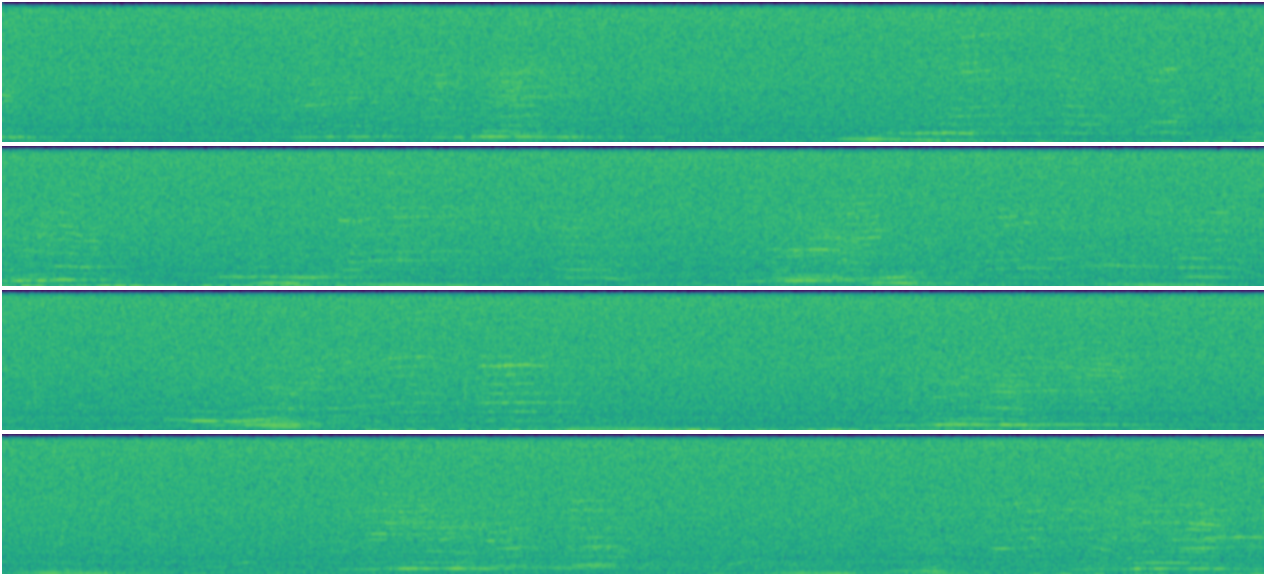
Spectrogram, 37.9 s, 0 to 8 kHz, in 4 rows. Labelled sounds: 2.2	2.5	humpback whale, 2.0 to 2.2 kHz
3.7	4.2	humpback whale, 1.4 to 2.8 kHz
7.2	7.5	humpback whale, 3.9 to 4.1 kHz
9.8	10.2	humpback whale, 1.0 to 1.2 kHz
12.0	12.9	humpback whale, 1.3 to 3.9 kHz
13.6	13.9	humpback whale, 0.90 to 1.1 kHz
15.3	15.7	humpback whale, 1.9 to 2.1 kHz
17.0	18.5	humpback whale, 0.96 to 3.7 kHz
21.7	23.0	humpback whale, 1.4 to 3.8 kHz
26.3	26.6	humpback whale, 1.2 to 1.3 kHz
32.1	33.0	humpback whale, 1.4 to 4.2 kHz
36.9	37.8	humpback whale, 1.4 to 3.1 kHz

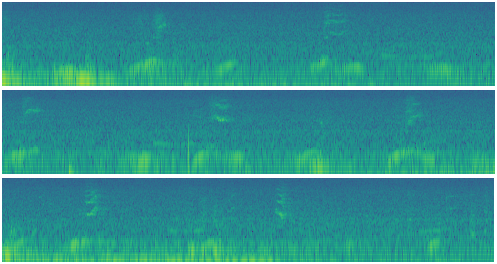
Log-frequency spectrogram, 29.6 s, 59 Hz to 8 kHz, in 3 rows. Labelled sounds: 3.1	3.4	humpback whale, 1.7 to 2.4 kHz
6.5	6.9	humpback whale, 1.2 to 3.9 kHz
10.3	10.7	humpback whale, 2.2 to 5.0 kHz
14.0	14.5	humpback whale, 1.2 to 3.6 kHz
19.0	19.3	humpback whale, 1.4 to 2.0 kHz
21.3	21.7	humpback whale, 0.86 to 2.5 kHz
25.2	25.5	humpback whale, 0.80 to 2.1 kHz
28.6	28.8	humpback whale, 2.4 to 2.8 kHz

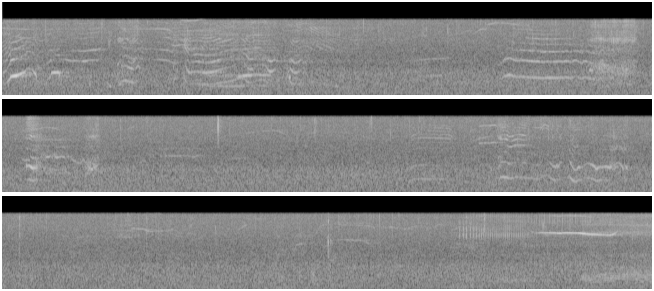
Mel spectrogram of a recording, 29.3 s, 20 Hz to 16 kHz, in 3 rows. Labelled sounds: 0.0	5.0	killer whale, Bigg's (transient), 0.78 to 7.8 kHz
6.4	6.7	killer whale, Bigg's (transient), 1.6 to 1.7 kHz
7.3	11.2	killer whale, Bigg's (transient), 0.78 to 6.8 kHz
12.2	12.5	killer whale, Bigg's (transient), 1.5 to 1.7 kHz
13.3	14.0	killer whale, Bigg's (transient), 3.8 to 4.5 kHz
15.9	17.7	killer whale, Bigg's (transient), 0.94 to 5.6 kHz
18.5	19.2	killer whale, Bigg's (transient), 0.88 to 2.4 kHz
21.4	22.0	killer whale, Bigg's (transient), 3.7 to 7.8 kHz
24.4	25.1	killer whale, Bigg's (transient), 2.2 to 5.1 kHz
27.4	28.7	killer whale, Bigg's (transient), 3.2 to 7.2 kHz

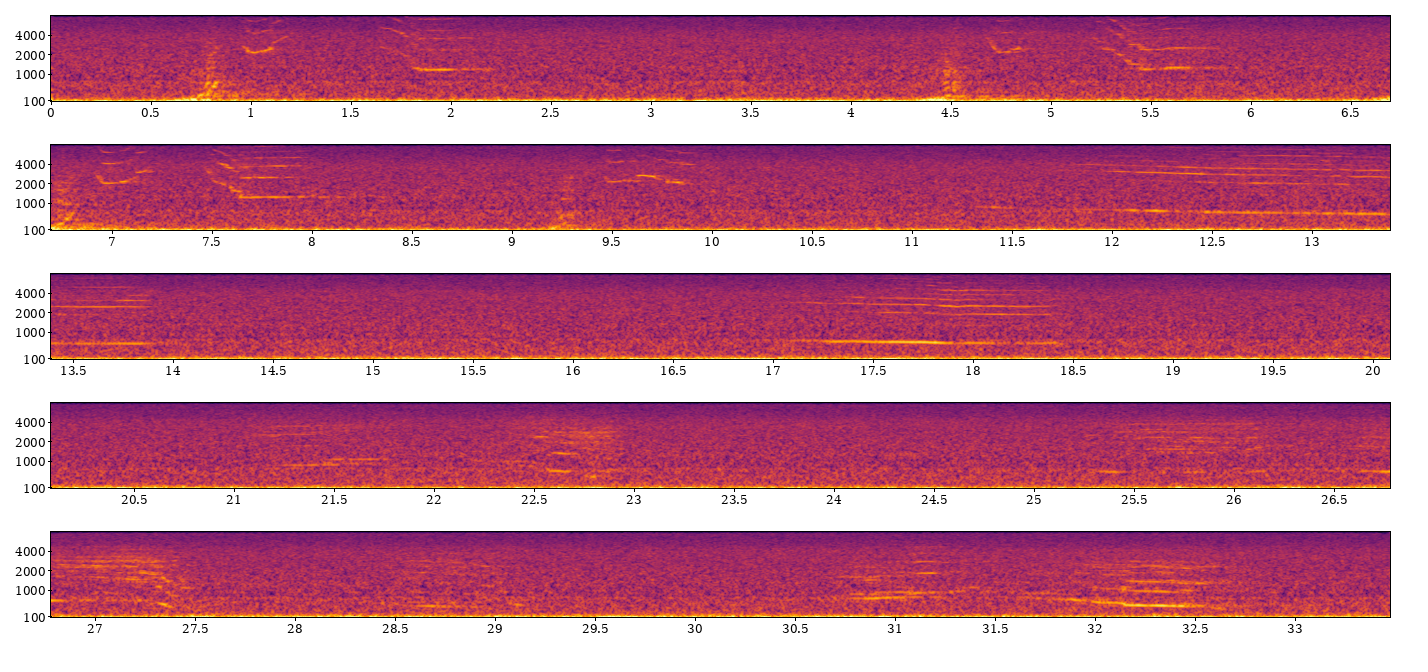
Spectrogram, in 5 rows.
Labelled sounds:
1.8	2.2	humpback whale, 1.1 to 7.4 kHz
4.7	4.9	humpback whale, 2.1 to 2.8 kHz
5.4	5.8	humpback whale, 1.2 to 2.6 kHz
6.9	8.0	humpback whale, 1.2 to 6.5 kHz
9.6	10.0	humpback whale, 2.0 to 2.8 kHz
11.8	13.9	humpback whale, 2.0 to 6.9 kHz
17.1	18.4	humpback whale, 1.8 to 6.9 kHz
21.1	21.8	humpback whale, 0.80 to 3.6 kHz
22.5	22.8	humpback whale, 2.7 to 2.9 kHz
26.8	27.1	humpback whale, 2.2 to 2.6 kHz
30.7	31.2	humpback whale, 0.80 to 1.7 kHz
32.0	32.6	humpback whale, 0.93 to 2.4 kHz

